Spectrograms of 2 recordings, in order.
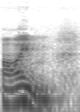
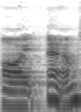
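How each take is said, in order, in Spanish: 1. Se dice como una sola sílaba contraída. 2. Se dice como dos palabras separadas.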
